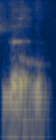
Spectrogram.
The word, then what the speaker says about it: Mu: it has no meaning so in the old Chinese it was woo in Japanese it's moo and it meant no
